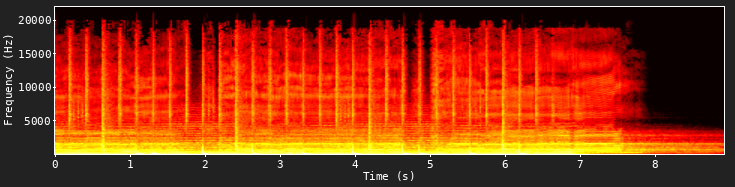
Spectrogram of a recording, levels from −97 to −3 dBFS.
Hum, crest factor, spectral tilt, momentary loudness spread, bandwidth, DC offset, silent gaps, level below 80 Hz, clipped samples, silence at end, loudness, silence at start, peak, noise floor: none; 10 dB; -6 dB/octave; 9 LU; 18 kHz; under 0.1%; none; -14 dBFS; under 0.1%; 0.2 s; -12 LUFS; 0 s; 0 dBFS; -36 dBFS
